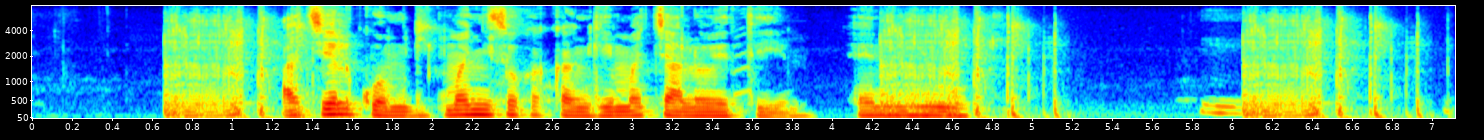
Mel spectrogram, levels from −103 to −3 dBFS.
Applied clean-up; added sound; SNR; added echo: none; Fart; 7 dB; none.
